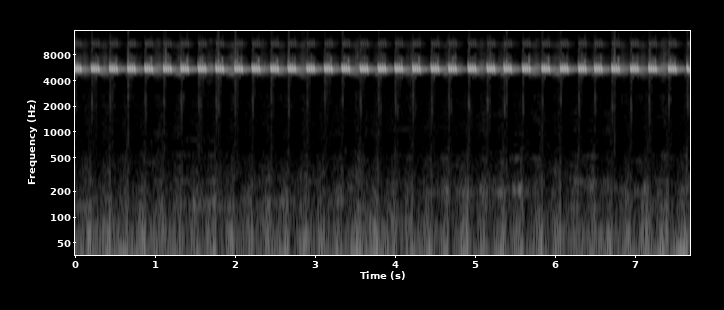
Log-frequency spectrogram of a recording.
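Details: Loud, clear cricket chirping: a single insect pulses a high ringing note about three times per second in a steady regular rhythm, with faint low rumbling beneath.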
